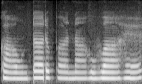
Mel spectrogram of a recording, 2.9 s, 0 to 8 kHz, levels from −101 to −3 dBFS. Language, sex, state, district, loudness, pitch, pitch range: Hindi, female, Madhya Pradesh, Bhopal, -15 LUFS, 220 Hz, 215-225 Hz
